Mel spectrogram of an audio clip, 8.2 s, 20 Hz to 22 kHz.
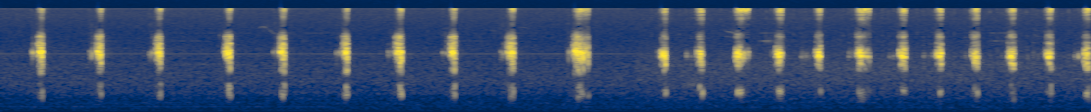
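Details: Purple Meadow Bush-cricket singing in Muhrtal, Austria, on 9 October 2020, picked up with a Pettersson D 100 ultrasound detector. Short, crisp chirps come about twice a second, then quicken to a faster, slightly uneven series.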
